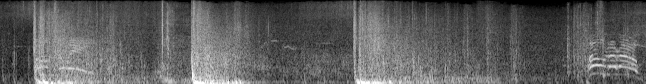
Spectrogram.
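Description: Cannon fire and explosions from a pirate-era naval battle in the video game Windrose: three heavy booming blasts at roughly two-second intervals, each with a rumbling tail, with people talking between them.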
